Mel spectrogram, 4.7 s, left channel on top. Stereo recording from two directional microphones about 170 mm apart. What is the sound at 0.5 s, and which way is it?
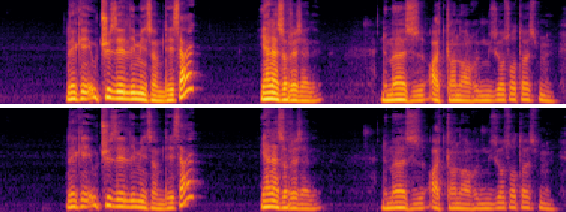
A woman's voice, 45° left (ahead or behind).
